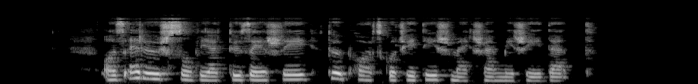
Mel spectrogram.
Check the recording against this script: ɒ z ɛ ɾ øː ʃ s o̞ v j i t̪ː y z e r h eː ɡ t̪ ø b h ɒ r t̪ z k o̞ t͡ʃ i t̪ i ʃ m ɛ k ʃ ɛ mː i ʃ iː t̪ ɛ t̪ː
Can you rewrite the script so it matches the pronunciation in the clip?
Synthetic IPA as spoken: ɒ z ɛ ɾ øː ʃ s o̞ v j ɛ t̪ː y z e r ʃ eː ɡ t̪ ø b h ɒ r t̪ s k o̞ t͡ʃ i t̪ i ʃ m ɛ k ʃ ɛ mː i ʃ iː t̪ ɛ t̪ː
